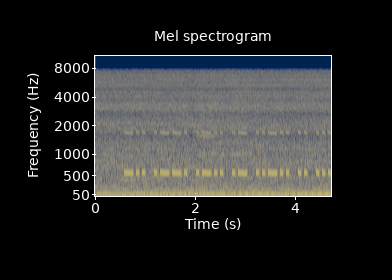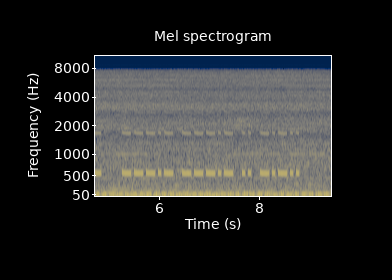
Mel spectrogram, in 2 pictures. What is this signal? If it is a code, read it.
Morse code (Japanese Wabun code), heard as a keyed tone, machine-sent, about 20 wpm, 560 Hz, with street noise. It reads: ホツカイドウ スズキ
